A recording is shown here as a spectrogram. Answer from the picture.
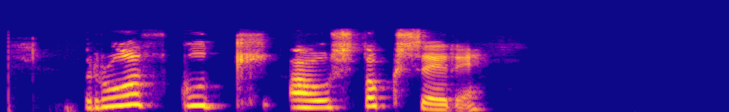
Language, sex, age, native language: Icelandic, female, 20-29, Icelandic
